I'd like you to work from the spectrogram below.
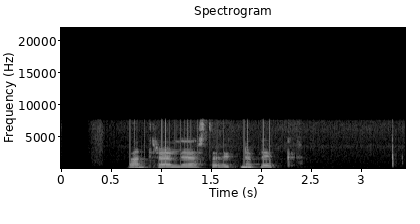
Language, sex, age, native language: Icelandic, female, 40-49, Icelandic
